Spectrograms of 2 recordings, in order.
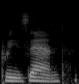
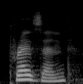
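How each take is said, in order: First: The stress is on the second syllable. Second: The stress is on the first syllable. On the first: It is used as a verb. "the verb" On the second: It is used as a noun. "the gift, the noun"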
